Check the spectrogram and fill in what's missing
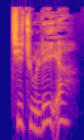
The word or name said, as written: titulere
